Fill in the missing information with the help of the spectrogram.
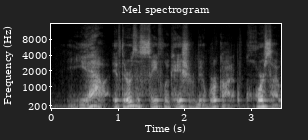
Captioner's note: nasally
